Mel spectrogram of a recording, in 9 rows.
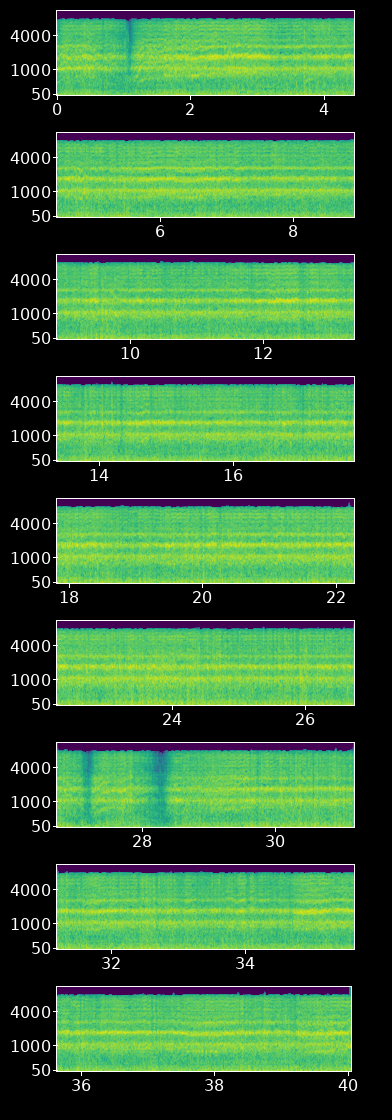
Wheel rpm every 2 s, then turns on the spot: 100, 220, 230, 220, 230, 230, 230, 230, 230, 220, 230, 230, 240, 160, 140, 230, 230, 230, 230, 220.
none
